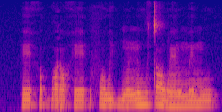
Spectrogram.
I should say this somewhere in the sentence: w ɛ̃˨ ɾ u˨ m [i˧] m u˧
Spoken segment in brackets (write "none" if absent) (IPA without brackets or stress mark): e˧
